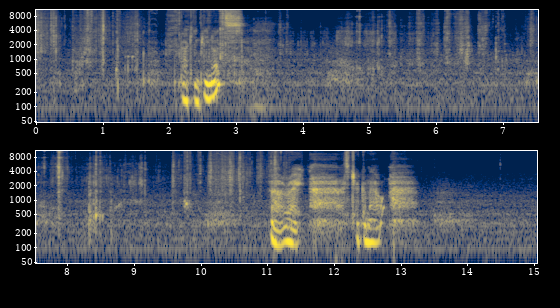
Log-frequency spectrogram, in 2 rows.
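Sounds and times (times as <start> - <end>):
foam packing peanuts rubbing: 0.0 - 11.4.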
